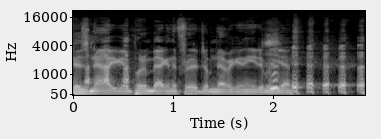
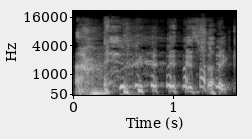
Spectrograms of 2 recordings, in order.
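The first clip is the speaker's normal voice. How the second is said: mock sip noise. Mimicking loud sip.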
